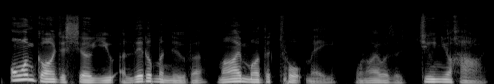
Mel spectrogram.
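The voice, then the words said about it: Australian accent. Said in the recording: “Speaking in Australian accent. ... He's doing an Australian accent.”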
